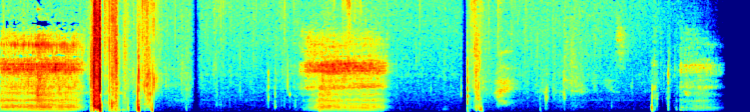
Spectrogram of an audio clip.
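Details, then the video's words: Loud indoor snoring from Paris the dog: drawn-out rough snore at the start, a brief cluster of clicks and snuffles, then a second snore near five seconds and a fainter one at the end, separated by near silence. "Loudest snoring dog EVER!"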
